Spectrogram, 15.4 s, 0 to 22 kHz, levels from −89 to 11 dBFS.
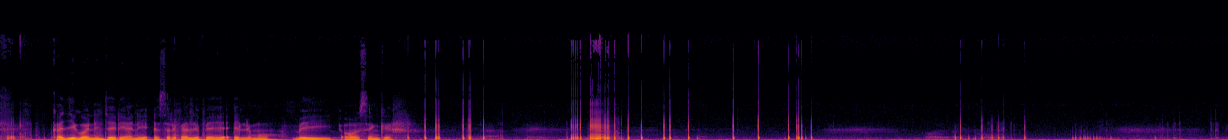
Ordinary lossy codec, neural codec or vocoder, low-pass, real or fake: MP3, 64 kbps; none; 19.8 kHz; real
